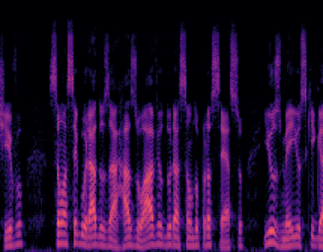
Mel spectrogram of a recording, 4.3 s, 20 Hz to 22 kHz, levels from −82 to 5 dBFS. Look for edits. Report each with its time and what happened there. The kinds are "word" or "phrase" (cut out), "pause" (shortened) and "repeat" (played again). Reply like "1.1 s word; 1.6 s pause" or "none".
none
